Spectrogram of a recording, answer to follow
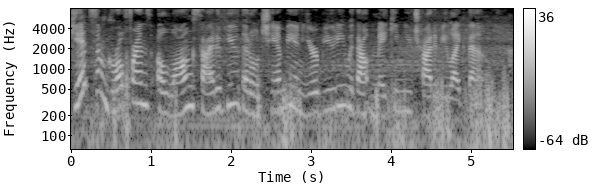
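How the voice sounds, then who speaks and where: At a moderate pace, a woman sounds animated, with ordinary pitch variation and noticeable background noise. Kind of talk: casual inspirational talk to camera. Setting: outdoors in a sunflower field. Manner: loud.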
